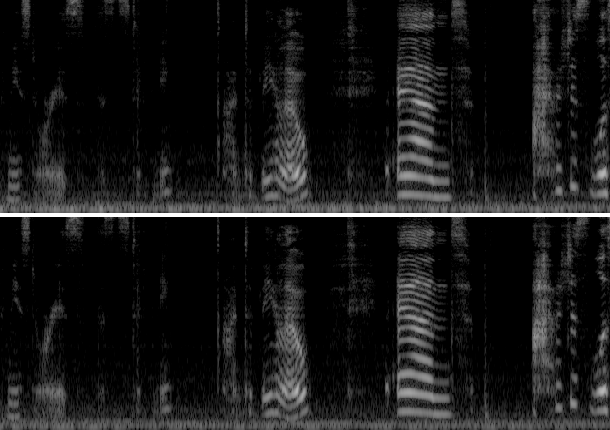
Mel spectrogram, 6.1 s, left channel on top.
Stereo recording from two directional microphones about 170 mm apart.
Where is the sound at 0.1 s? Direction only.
30° right (ahead or behind).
